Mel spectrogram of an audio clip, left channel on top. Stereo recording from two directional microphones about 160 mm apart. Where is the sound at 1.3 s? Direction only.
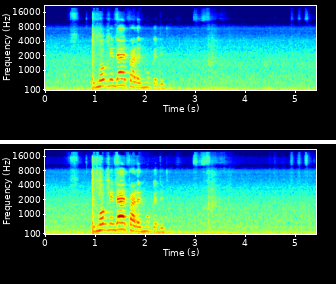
10° left (ahead or behind).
